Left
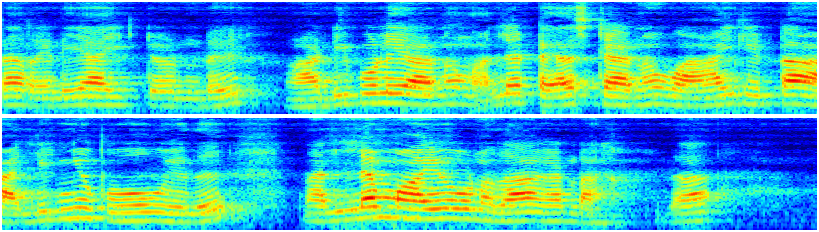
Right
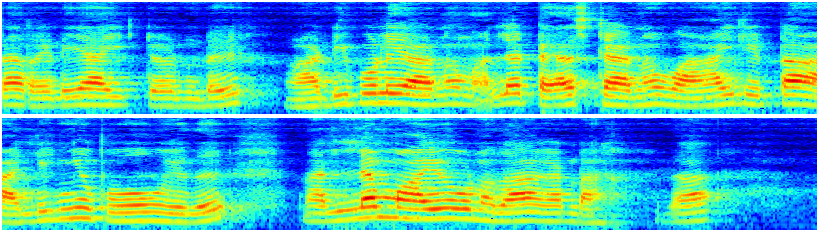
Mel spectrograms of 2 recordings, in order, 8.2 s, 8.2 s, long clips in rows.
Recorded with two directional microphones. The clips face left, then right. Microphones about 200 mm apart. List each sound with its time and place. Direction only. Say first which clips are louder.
0.0 s speech: right 4 dB; 15° right (ahead or behind)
